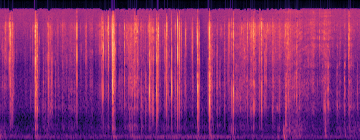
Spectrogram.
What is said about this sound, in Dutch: Allemaal verdord hout. Stompjes, stam. Hier zie je nog een stukje van een boom. Ik kan het zo kapot maken. Alle jaarringen.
